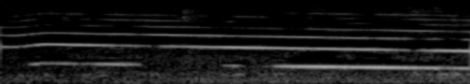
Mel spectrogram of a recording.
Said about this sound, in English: More ambulances.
